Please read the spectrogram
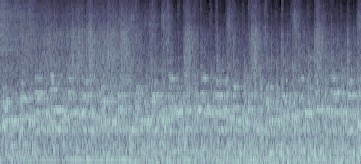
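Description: Live band playing an instrumental gospel jam: drum kit and hand percussion with a struck metal bell keep a steady rhythm under sustained organ and keyboard chords.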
